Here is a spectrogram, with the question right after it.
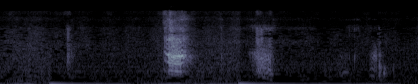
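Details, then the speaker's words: Baby held in a burping technique gives a short, throaty burp, then a second smaller one moments later. "Oh, there was a burp. There's the burp. There's the burp. Okay. Oh, there's second another one."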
